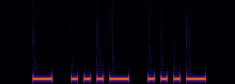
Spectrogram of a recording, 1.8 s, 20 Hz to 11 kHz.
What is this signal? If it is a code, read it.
Morse code, heard as a keyed tone, about 25 wpm, 700 Hz. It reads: TVV
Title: USA Call Sign Postfixes - 3 Letters 25wpm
